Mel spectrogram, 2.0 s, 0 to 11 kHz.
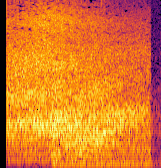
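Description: Loud diesel truck exhaust noise from an International 9900i with a Cummins ISX engine, a dense roar over a low engine note. It cuts off suddenly near the end, leaving a quieter steady engine tone.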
